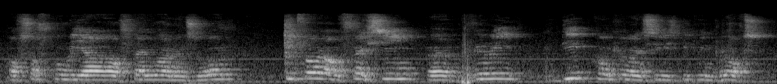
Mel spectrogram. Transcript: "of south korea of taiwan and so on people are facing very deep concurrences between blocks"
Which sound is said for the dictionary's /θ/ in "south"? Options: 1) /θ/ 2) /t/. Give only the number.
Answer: 2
